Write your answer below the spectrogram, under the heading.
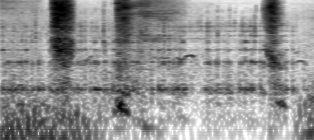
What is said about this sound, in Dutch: Misschien is het walvissentaal?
